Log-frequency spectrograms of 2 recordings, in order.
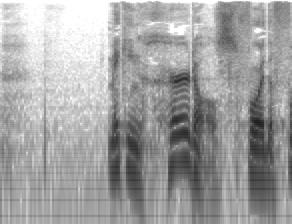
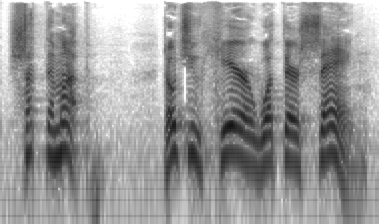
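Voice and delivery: higher, indignant demand to silence them; irate leaders; 6 semitones higher, 4 dB louder than usual. Retold or imitated. Temple leaders demanding Jesus silence the kids, indignant. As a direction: snap it out as offended priests.

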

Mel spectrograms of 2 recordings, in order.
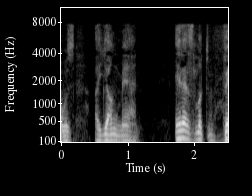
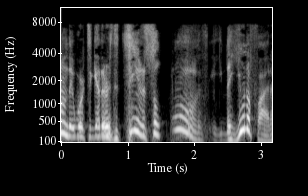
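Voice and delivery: much higher, teary mock gush over the movie; mock crying; 9 semitones higher, 5 dB louder than usual. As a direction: ham up a grown man weeping at a film. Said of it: "I'm here sitting crying".

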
